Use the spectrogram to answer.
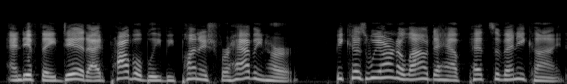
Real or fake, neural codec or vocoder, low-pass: real; none; 7.2 kHz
